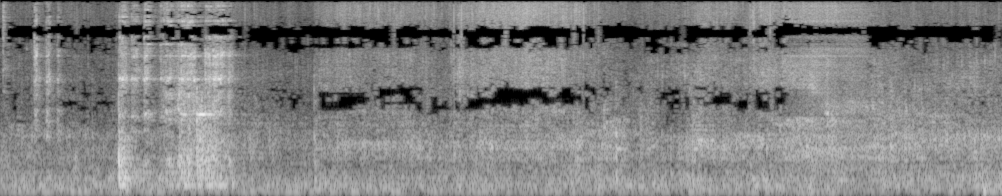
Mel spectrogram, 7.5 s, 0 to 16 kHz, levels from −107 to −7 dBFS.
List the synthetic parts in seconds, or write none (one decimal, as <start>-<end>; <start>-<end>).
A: 5.9-6.5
